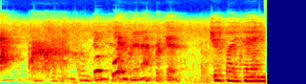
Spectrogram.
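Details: French Bulldog Lydia vocal and chatty at the end of a Waggy Wednesday with Biffy the pug: about three seconds of low, grumbling moans with wavering, rising and falling whine-like tones, ending abruptly.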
